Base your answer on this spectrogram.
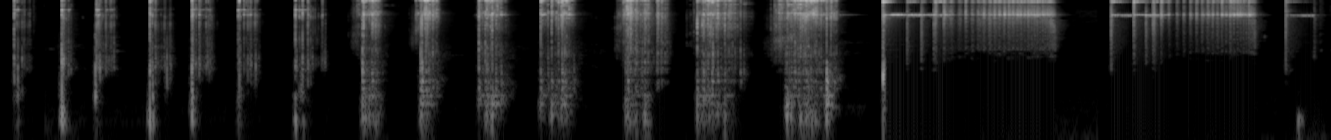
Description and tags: Noise removal and compressor applied. Sounds include:
- light, hollow coin dropped into a small bag of coins
- heavier coin dropped into a small bag of coins
- coin tossed on floor, leveling out
- coin tosses on floor, bouncing back
coins, money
